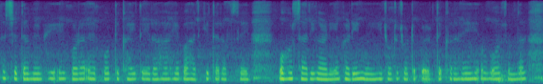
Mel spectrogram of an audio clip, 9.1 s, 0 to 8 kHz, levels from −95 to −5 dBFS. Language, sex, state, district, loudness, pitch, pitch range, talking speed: Hindi, female, Uttarakhand, Tehri Garhwal, -30 LUFS, 195 Hz, 190-205 Hz, 205 wpm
